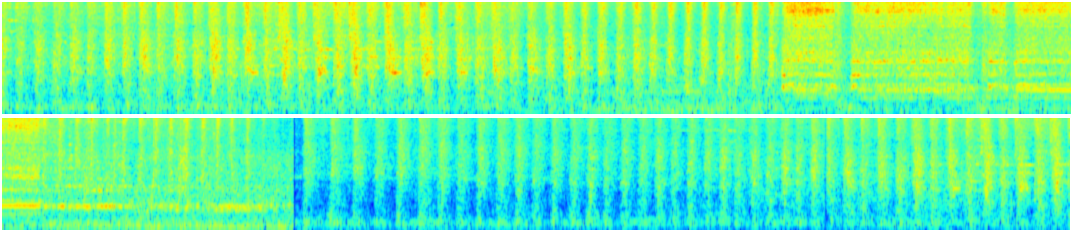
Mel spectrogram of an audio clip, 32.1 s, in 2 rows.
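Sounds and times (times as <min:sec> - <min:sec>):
train wheels clattering: 0:00.0 - 0:32.0
train whistle blasts: 0:11.7 - 0:20.4.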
